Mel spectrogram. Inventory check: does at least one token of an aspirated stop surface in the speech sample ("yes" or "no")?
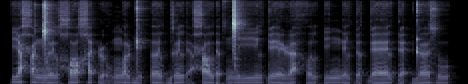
no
